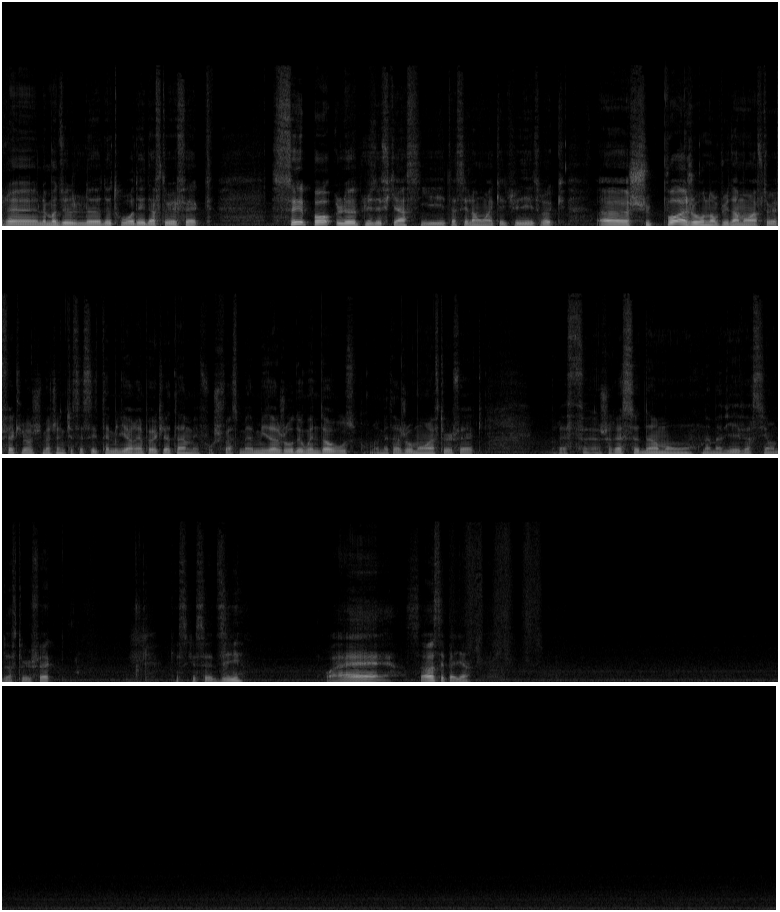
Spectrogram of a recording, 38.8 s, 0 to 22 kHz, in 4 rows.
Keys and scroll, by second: 22.1 0.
